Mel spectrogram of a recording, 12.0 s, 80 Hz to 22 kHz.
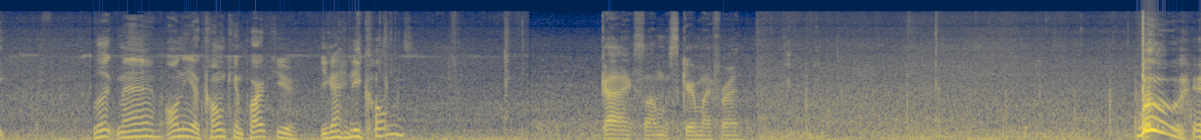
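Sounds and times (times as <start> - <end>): street noise rumble: 0.0 - 12.0.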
